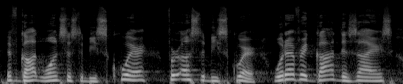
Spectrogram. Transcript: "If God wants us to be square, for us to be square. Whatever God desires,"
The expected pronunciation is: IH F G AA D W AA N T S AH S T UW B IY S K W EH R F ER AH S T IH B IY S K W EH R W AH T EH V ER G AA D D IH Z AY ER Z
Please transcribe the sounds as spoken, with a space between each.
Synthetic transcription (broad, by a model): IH F G AA D W AA N T S AH S T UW B IY S K W EH R F ER AH S T IH B IY S K W EH R W AH T EH V ER G AA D D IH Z AY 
